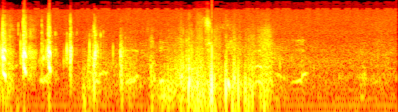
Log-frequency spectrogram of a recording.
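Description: A young man laughs up close.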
